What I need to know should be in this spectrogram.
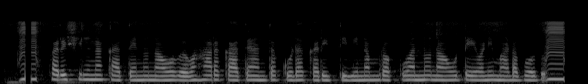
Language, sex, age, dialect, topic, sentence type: Kannada, female, 25-30, Central, banking, statement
